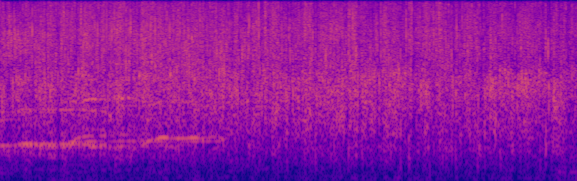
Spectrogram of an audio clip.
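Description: A talk-event audience in a hall breaks into loud, sustained applause, dense clapping that fills the whole stretch, with a brief voice rising over it at the start.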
